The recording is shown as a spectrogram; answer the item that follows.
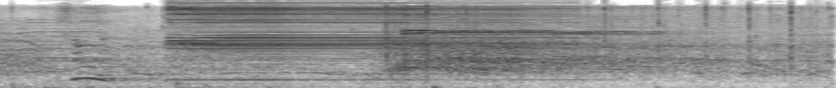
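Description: Gym scoreboard buzzer sounding about a second in, one steady tone held for just over a second before it fades, over crowd noise and voices in the gym.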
